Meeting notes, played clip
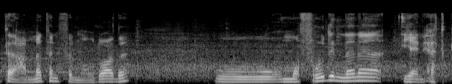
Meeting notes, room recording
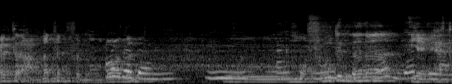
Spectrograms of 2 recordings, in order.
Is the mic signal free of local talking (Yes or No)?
No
